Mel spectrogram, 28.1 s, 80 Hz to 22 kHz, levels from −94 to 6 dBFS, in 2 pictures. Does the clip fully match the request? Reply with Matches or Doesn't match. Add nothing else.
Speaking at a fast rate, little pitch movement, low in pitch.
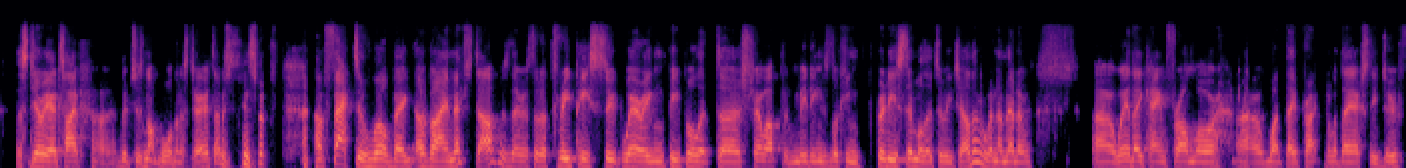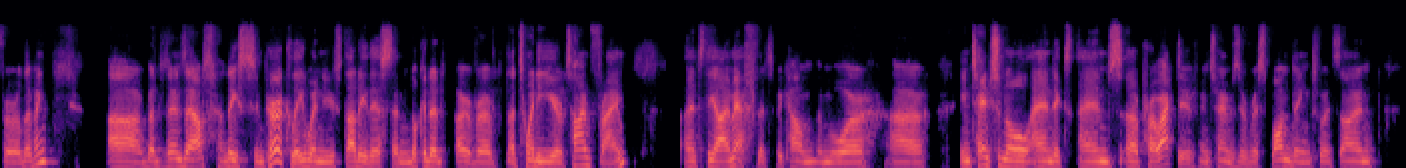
Matches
